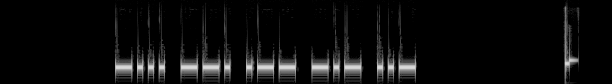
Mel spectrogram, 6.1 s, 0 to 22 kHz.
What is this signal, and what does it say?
Morse code, heard as a keyed tone, about 22 wpm, 690 Hz. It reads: BGWKU
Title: Code Groups - 5 Letters - 22wpm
